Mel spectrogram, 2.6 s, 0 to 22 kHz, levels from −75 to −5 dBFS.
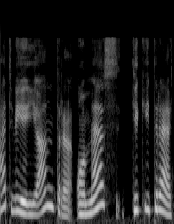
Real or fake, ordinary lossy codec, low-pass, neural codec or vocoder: fake; MP3, 96 kbps; 10.8 kHz; codec, 24 kHz, 3 kbps, HILCodec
